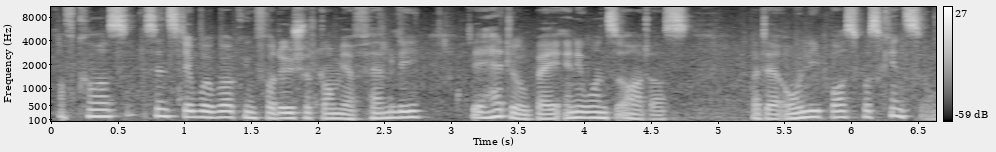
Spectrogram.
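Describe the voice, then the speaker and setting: A man's voice: on the high side, a little fast, dark tone. Man reading visual novel narration aloud. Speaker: narrator, game playthrough host. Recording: faint rain noise behind.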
